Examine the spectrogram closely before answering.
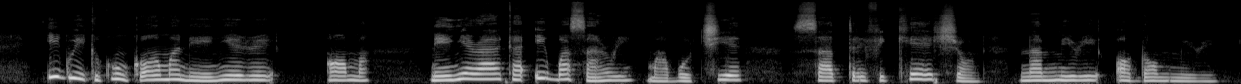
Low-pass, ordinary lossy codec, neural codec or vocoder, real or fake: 19.8 kHz; none; vocoder, 44.1 kHz, 128 mel bands, Pupu-Vocoder; fake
